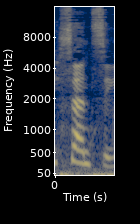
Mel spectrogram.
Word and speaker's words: Scentsy: How do you pronounce that? Sensi? Scentsy, yes.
